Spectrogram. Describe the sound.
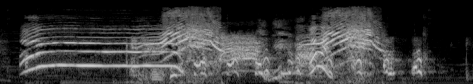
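A cat lets out a long, steady meow, then breaks into louder, wavering yowls tangled with people's voices and noisy commotion before trailing off.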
